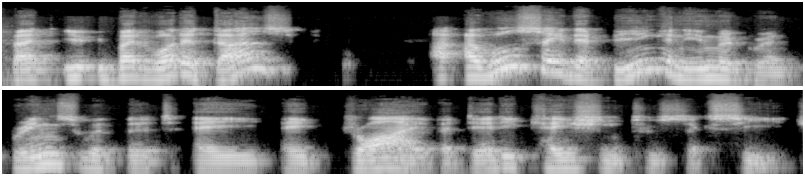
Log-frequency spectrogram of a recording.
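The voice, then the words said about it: South African accent. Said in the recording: “former South Africans ... I guess you just don't lose the accent.”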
